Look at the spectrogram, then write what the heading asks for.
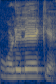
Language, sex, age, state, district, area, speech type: Malayalam, female, 60+, Kerala, Kottayam, rural, read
